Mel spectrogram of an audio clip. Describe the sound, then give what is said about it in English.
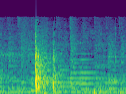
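A potato masher pushes into food mixed with regular and cannabis-infused butter, making one soft, muffled thump followed by a couple of fainter knocks, all quiet. “And this is called a potato masher.”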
